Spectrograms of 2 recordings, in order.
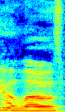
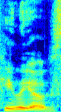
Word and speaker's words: Helios: is the first step this is the ghd hellos professional hairstyler i literally knew i would end up mispronouncing this it's pronounced helios and i'm going to use it just to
